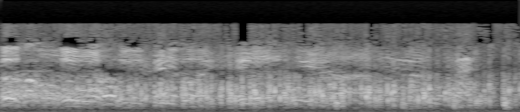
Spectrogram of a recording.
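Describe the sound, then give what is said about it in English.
Hoofbeats of horses being ridden in a western radio drama, a steady, continuous clatter blended into a dense, busy mix that runs for the whole stretch. “Then at the command of the Lone Ranger, they mounted and rode toward the home of Baldy Bronson.”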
